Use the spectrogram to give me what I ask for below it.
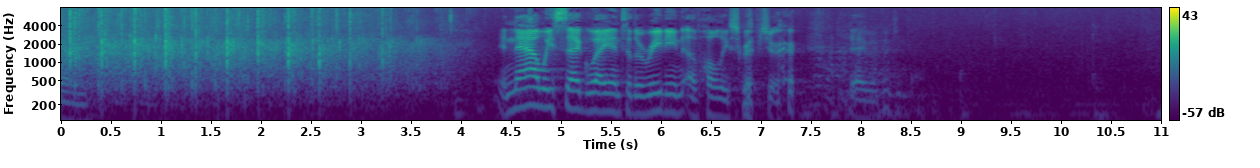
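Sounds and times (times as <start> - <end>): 
audience applause: 0.0 - 4.0
speech: 4.4 - 8.5
laughter: 6.8 - 8.7.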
